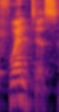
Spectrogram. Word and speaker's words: Fuentes: Eastern on March 3rd so a couple days from now I will be debating Nick Fuentes I believe that's how you pronounce his last name correct me if I'm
